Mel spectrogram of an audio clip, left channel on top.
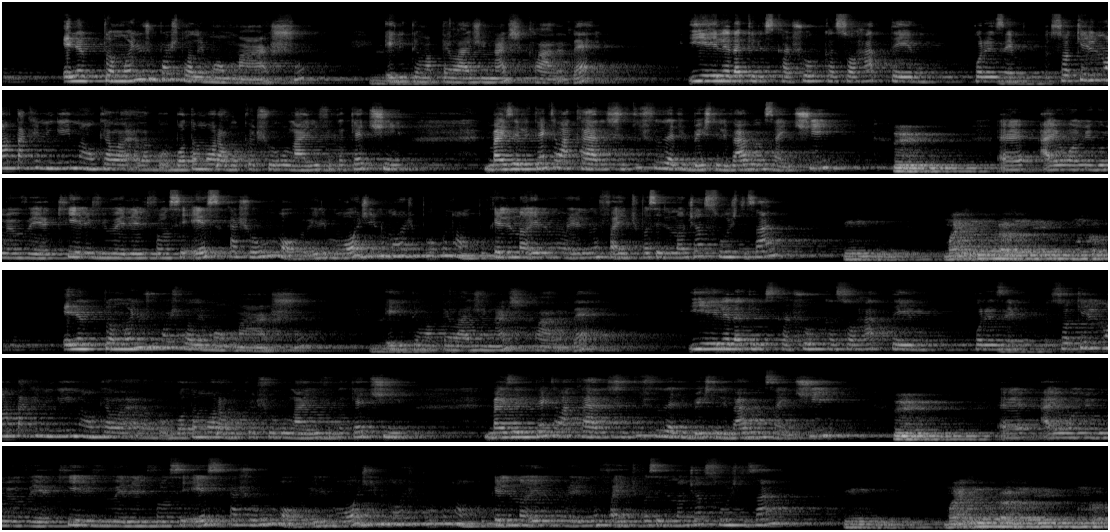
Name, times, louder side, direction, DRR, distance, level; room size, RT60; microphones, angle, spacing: voice 1, 0.6-3.1 3.5-6.0 6.9-9.3 9.7-19.4 20.8-30.0, left 3 dB, 40° left, 7 dB, 0.6 m, -34 dB
voice 2, 20.0-20.3 30.5-31.0 31.5-33.1, equal, 55° left, -8 dB, 2.2 m, -31 dB
11.0 x 7.0 x 4.5 m, 2.4 s
head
